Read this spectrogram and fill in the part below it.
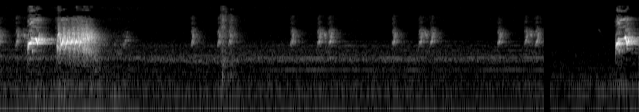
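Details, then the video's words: Loud, harsh squawks from a king quail at the start and end, separated by soft, clipped single and double chirps over a faint hum. "Çin Bıldırcını"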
